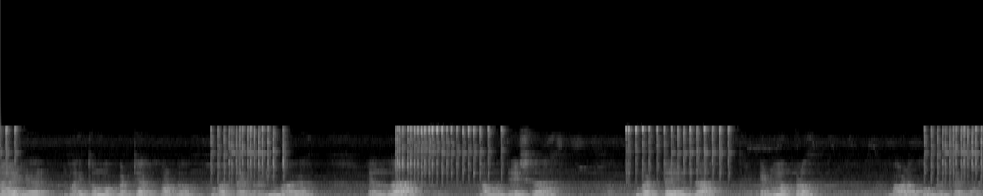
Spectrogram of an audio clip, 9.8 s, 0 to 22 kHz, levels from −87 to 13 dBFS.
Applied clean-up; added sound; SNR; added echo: none; Tools; 7 dB; reverberation time 0.7 s.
